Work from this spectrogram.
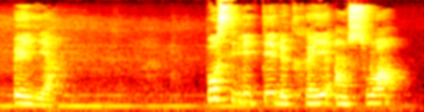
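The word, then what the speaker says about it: Heuiah: Alors, non, Aela. C'est pas elle, c'est I. Donc, ça s'écrit H, autant pour moi, H-A, H-E-U-I-A-H. Aela.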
